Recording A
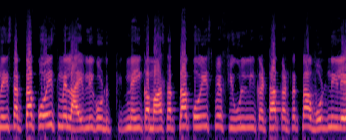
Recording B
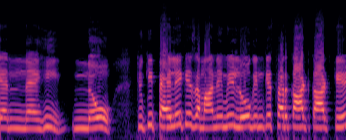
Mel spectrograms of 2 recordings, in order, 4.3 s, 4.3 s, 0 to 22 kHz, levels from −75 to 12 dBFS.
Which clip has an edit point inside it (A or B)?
B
